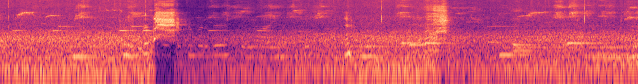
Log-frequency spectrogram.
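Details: Macaw giving two loud, harsh, raspy squawks about four seconds apart, each a short burst, over a steady busy background of murmur, hum and faint tonal chirps.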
